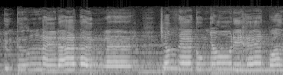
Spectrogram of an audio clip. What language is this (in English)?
Vietnamese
